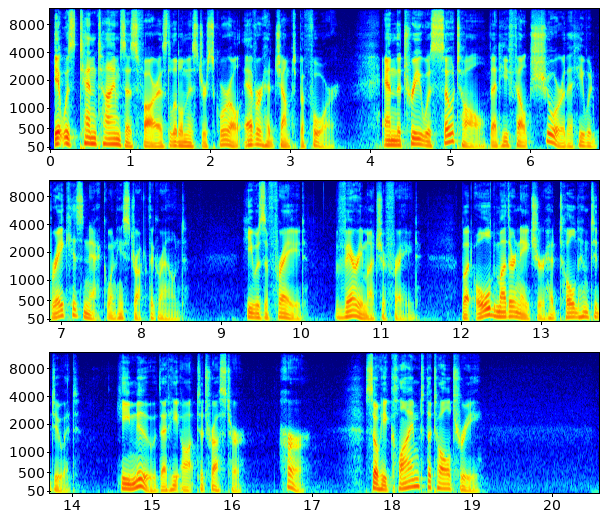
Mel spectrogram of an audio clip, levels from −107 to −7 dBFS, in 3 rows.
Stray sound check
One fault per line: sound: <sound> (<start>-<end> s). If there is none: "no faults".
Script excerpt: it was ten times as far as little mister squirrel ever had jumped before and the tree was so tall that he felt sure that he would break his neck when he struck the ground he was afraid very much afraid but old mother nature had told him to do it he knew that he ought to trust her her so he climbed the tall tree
no faults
